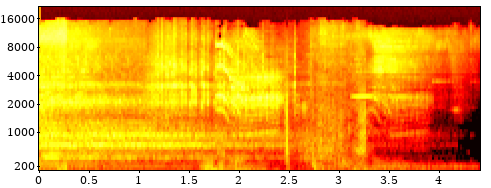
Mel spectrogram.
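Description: Electronic logo sting for an animated outro graphic: held synthesized tones with falling sweeps and a sharp hit about two and a half seconds in, fading out near the end.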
